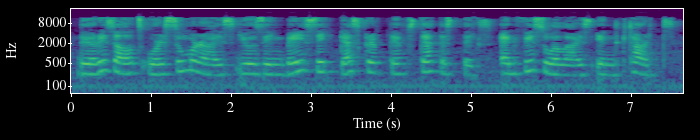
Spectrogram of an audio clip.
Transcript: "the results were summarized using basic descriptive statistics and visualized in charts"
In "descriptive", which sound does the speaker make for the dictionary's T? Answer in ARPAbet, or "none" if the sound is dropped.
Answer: T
